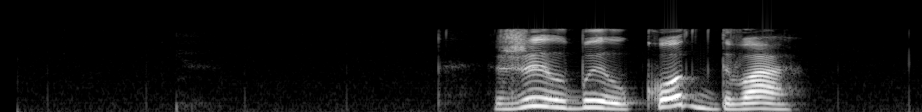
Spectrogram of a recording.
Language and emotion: Russian, positive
